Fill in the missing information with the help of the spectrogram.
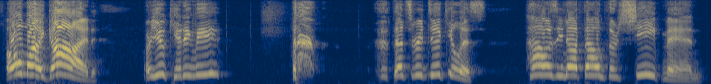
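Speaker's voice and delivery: high, loud incredulous outburst; shocked disbelief. Real, not acted. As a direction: yell it in disbelief. Caster shocked, sheep not found.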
